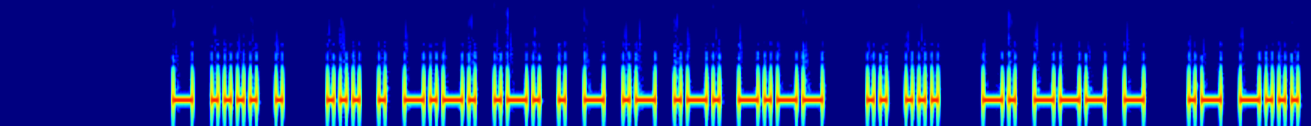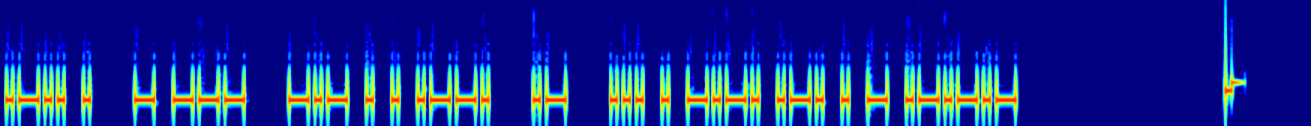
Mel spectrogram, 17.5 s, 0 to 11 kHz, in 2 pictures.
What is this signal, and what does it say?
Morse code, heard as a keyed tone, about 28 wpm, 700 Hz. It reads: THE SECRETARY IS NOT ABLE TO KEEP A SECRET.
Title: Sentences from Top 1300 Words 28wpm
